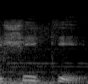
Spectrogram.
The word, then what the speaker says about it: Shiki: we go yeah so you could pronounce that name a few different ways right because if you're if you're spelling out the Japanese letters it would be Shiki to be like cheeky but usually when you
